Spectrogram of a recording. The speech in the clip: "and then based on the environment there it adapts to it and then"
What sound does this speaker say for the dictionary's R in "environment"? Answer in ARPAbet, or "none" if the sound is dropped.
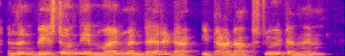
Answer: none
